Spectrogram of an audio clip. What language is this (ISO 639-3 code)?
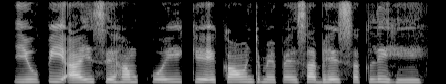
mag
